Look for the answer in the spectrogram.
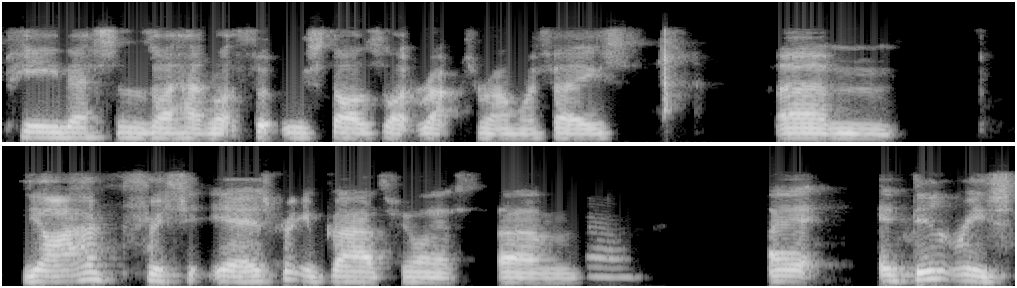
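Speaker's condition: Bilateral cleft lip and palate; relearned speech after each palate surgery, practiced alphabet

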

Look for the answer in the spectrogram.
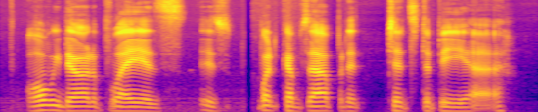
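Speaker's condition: Duchenne muscular dystrophy; spontaneous mutation, no family history, diagnosed at age 3, too weak to walk, wheelchair since age 12; still progressing, stem cell therapy study begun about 12 to 13 years ago

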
